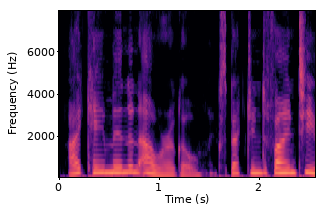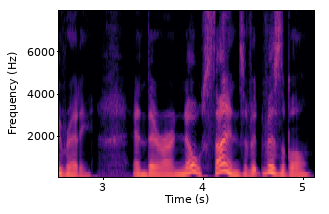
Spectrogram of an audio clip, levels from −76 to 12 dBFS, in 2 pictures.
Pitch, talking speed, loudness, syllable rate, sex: 210 Hz, 225 wpm, -17 LUFS, 6.0 syllables/s, female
